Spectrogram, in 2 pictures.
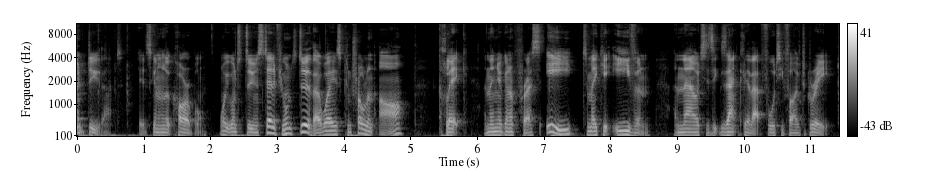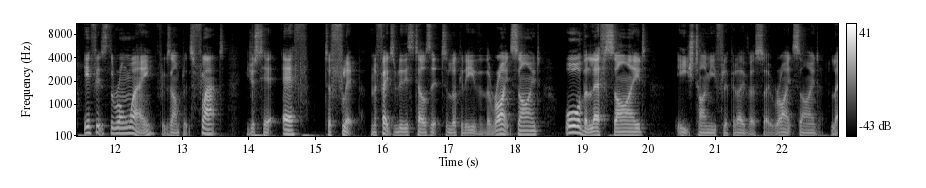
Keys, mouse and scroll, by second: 0.9 scroll down 1, 1.2 shift+middle click, 3.1-3.4 scroll up 1, 6.0 click, 7.0 e, 11.4 f, 14.0 f, 19.3 f.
